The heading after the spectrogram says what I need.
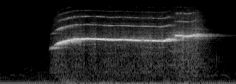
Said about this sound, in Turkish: Aa, …. …'ün ıslığı bu. Bahçeden seni çağırıyor olmalı.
